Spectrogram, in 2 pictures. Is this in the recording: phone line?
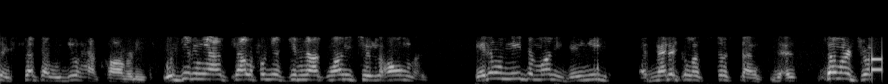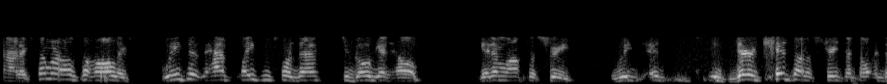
yes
